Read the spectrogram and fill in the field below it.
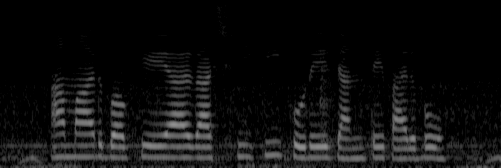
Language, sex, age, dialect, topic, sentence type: Bengali, female, 18-24, Rajbangshi, banking, question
